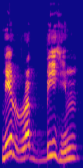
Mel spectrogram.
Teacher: مثابۃ للناس من ربہم، اس میں نون ساکن کے بعد را ہے تو ادغام بلا غنہ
